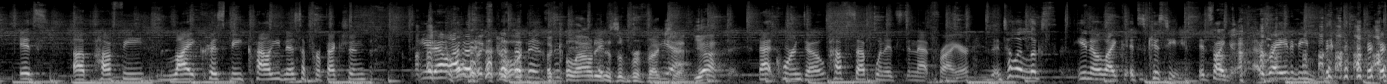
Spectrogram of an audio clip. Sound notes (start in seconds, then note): 4.2 laughing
